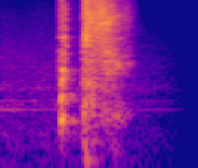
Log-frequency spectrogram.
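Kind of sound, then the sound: human body sound, person sneezing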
